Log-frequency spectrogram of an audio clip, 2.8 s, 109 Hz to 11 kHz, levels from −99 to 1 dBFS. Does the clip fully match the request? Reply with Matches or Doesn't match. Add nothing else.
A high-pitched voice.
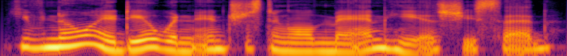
Matches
